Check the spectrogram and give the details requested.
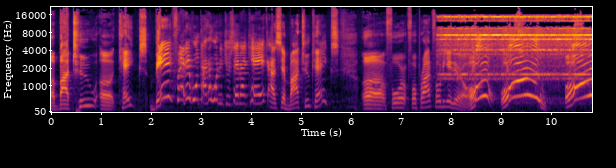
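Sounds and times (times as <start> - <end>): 
speech: 0.0 - 10.8
electronic swooping phone ringtone: 7.7 - 10.8.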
